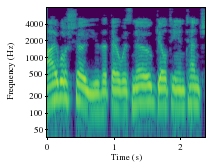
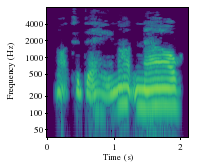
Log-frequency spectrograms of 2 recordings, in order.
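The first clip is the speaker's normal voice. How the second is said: groaning; 4 dB quieter, much slower than usual. Acted. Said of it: "he groaned".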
